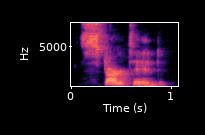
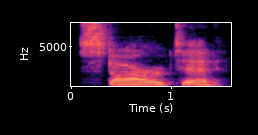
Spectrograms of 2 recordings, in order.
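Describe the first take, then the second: First: Said in the usual way. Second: "Started" drawn out as star, ted; tapped syllables. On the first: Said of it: "in the word started". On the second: Shown as a demonstration. Teacher tapping together with pupils, "Started" said syllable by syllable. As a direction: split "Started" into two separate beats. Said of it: "Let's tap together".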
